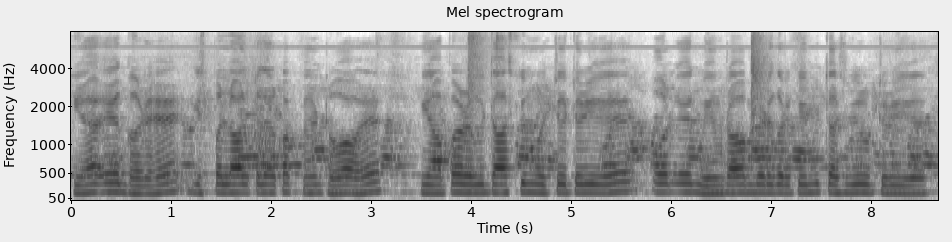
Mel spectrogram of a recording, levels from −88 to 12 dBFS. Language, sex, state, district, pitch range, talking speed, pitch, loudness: Hindi, male, Haryana, Rohtak, 150-155 Hz, 185 wpm, 150 Hz, -17 LUFS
